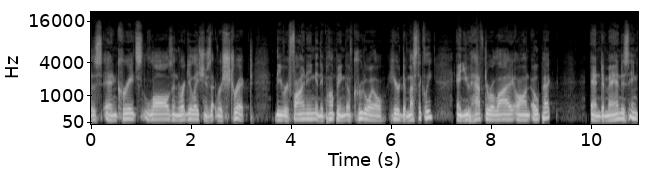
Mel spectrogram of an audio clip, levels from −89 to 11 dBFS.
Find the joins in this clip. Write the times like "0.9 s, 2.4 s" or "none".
none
